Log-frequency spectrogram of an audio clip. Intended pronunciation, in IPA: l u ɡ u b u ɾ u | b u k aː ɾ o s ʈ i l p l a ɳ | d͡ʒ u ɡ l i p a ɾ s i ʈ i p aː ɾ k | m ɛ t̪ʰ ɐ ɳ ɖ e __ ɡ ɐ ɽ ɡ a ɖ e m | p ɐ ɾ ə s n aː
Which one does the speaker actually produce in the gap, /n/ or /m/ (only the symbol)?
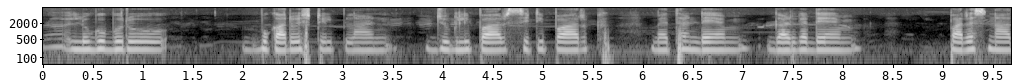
m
